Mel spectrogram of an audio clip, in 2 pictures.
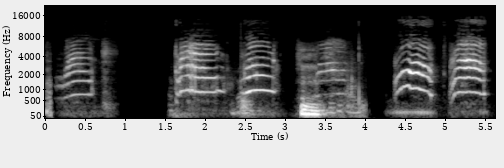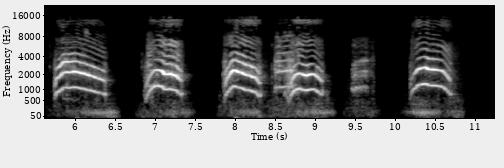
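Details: Loud attention-seeking cat meows: about a dozen arching, harmonic-rich calls in steady succession, a few shorter and lower, with one brief thump early on and silence between calls.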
